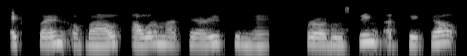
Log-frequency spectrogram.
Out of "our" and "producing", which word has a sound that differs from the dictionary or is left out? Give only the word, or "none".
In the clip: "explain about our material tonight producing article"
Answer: none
